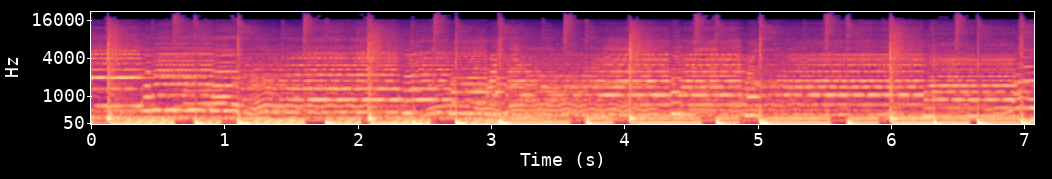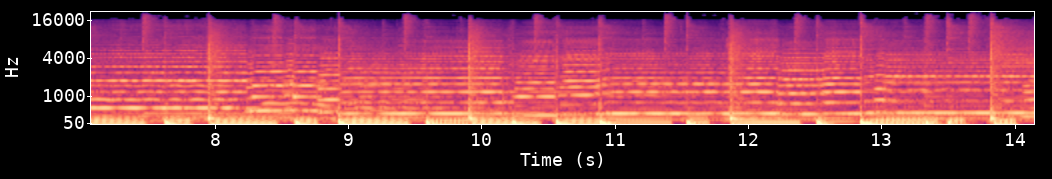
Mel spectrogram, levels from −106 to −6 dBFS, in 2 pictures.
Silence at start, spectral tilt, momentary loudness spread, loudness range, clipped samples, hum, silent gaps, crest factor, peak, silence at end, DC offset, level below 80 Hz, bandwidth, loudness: 0 s; -6 dB/octave; 3 LU; 1 LU; under 0.1%; none; none; 12 dB; 0 dBFS; 0 s; under 0.1%; -16 dBFS; 18.5 kHz; -14 LUFS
